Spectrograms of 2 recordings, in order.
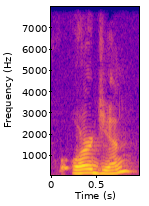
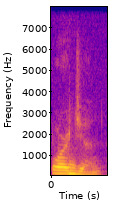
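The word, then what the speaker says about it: Orgyen: So the usual way would be Oregon, a little bit like the state Oregon, but it's not. But it has the hard G sound, but a lot of people also pronounce it Origin. So either way works.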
